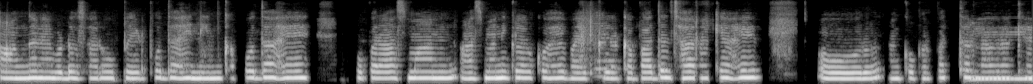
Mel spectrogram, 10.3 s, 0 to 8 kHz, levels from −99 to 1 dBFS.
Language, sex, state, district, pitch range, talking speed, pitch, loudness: Marwari, female, Rajasthan, Nagaur, 215-235 Hz, 175 wpm, 225 Hz, -17 LUFS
